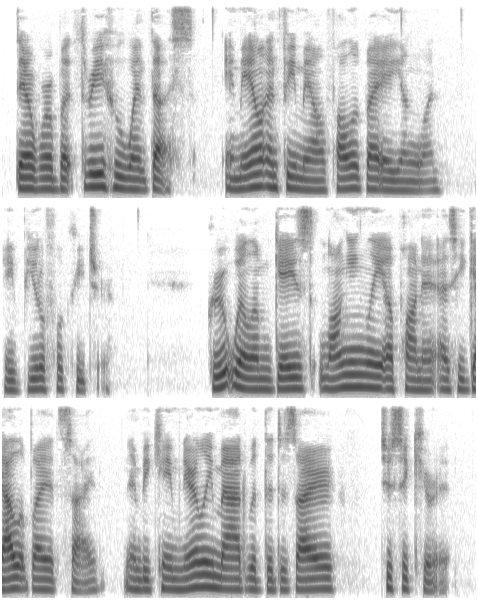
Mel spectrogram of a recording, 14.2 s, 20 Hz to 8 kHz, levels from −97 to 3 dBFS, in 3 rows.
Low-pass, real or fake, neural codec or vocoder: 7.2 kHz; real; none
